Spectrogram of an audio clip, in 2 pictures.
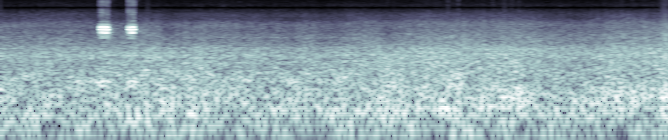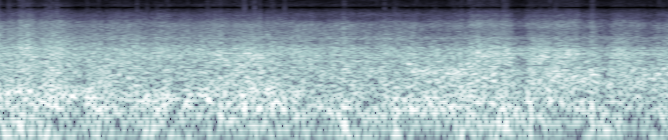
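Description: Steady wind buffeting the microphone and road noise from a moving motorcycle, loud and unbroken.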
